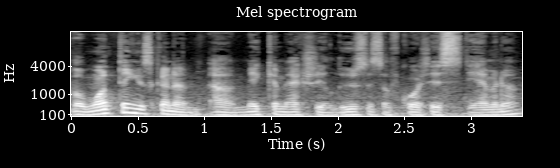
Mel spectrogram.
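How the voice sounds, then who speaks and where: A man speaks at a fairly quick pace with a very deep, low pitch. His voice has vocal fry and lively intonation. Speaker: YouTuber reacting to a comment thread. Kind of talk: reading aloud and commenting. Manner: halting, many fillers and restarts.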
